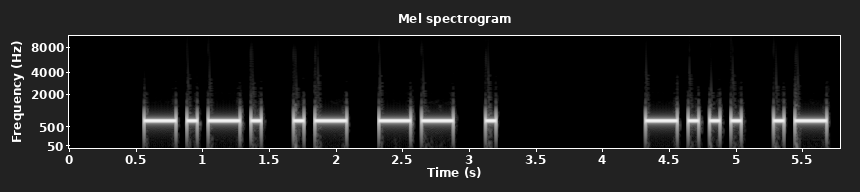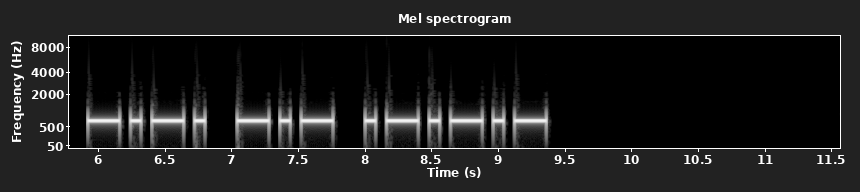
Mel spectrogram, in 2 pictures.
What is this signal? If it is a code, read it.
Morse code, heard as a keyed tone, about 15 wpm, 700 Hz. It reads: CAME BACK.
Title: 2x Word-Spacing - Sentences from Top 300 Words - 15wpm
